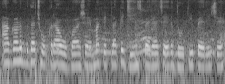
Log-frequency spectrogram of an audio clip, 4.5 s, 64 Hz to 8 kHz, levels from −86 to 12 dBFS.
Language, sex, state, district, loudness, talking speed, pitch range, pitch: Gujarati, female, Gujarat, Gandhinagar, -15 LUFS, 185 wpm, 185-205 Hz, 195 Hz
